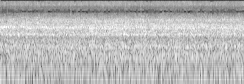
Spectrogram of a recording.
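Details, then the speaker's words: Petrol engine idling with an uneven, lumpy low rumble indicating a misfire; scan shows a random misfire code with no specific cylinder identified. "So this indicate that the engine is having a misfire."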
